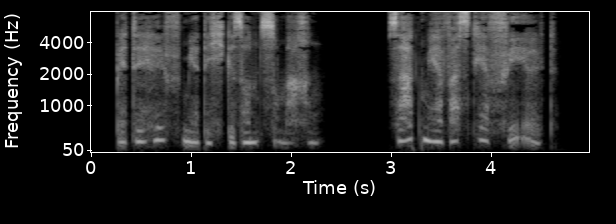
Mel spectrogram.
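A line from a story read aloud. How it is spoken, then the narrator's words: Whispered. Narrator (German): flüsterte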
